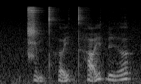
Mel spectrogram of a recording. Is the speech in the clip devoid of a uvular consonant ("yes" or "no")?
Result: yes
